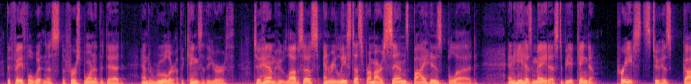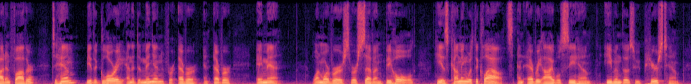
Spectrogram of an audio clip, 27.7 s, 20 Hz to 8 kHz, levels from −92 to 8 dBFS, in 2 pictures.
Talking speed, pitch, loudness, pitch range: 180 wpm, 110 Hz, -15 LUFS, 100-130 Hz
